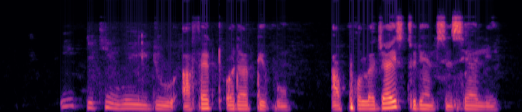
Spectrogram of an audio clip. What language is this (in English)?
Nigerian Pidgin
